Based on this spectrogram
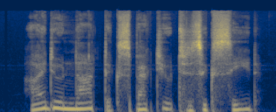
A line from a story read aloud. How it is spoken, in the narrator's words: the voluptuary whispered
